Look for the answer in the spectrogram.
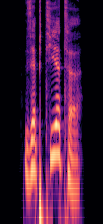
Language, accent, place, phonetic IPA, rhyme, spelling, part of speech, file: German, Germany, Berlin, [zɛpˈtiːɐ̯tə], -iːɐ̯tə, septierte, adjective, De-septierte.ogg
- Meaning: inflection of septiert: 1. strong/mixed nominative/accusative feminine singular 2. strong nominative/accusative plural 3. weak nominative all-gender singular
